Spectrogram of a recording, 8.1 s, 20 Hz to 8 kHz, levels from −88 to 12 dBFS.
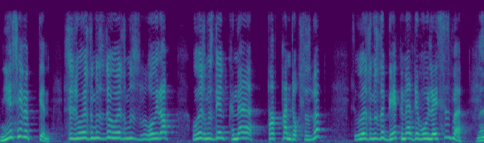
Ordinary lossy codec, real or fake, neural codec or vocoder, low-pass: none; fake; codec, 16 kHz, 4 kbps, X-Codec, HuBERT features, trained on balanced general audio; 7.2 kHz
